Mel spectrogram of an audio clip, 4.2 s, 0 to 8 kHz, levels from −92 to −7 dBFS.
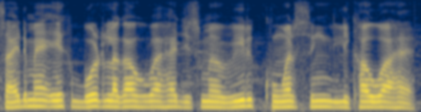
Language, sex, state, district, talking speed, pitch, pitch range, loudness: Hindi, male, Jharkhand, Deoghar, 200 wpm, 150 Hz, 145-155 Hz, -15 LUFS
